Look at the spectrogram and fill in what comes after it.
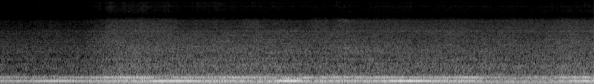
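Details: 2003 Dodge Ram 3500 dually diesel idling after refill: even low hum whose load note shifts as the wheel is turned, power steering now working, ABS sensors replugged, no leaks or funny noises; pump running normally.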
